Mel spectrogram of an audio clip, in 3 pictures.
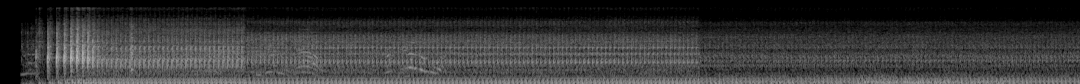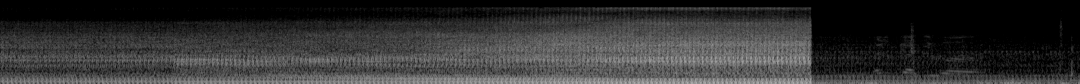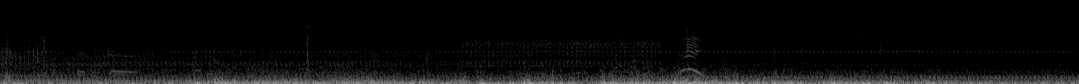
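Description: A portable fuel pump's engine running steadily, with voices over it, growing a little louder before cutting off abruptly about two-thirds of the way through. After that, a much quieter open-air background with a few faint knocks.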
